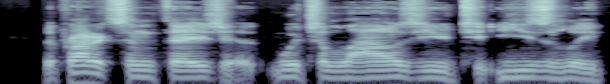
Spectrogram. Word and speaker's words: Synthesia: to call it um Synthesia the product syth Asia which allows you to easily put together a video-based um module um or Synthesia I think is what it's how it's pronounced but the uh it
